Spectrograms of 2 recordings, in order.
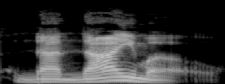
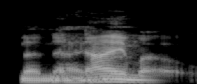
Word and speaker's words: Nanaimo: All right, so according to Tom, this is pronounced Nanaimo. Nanaimo.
